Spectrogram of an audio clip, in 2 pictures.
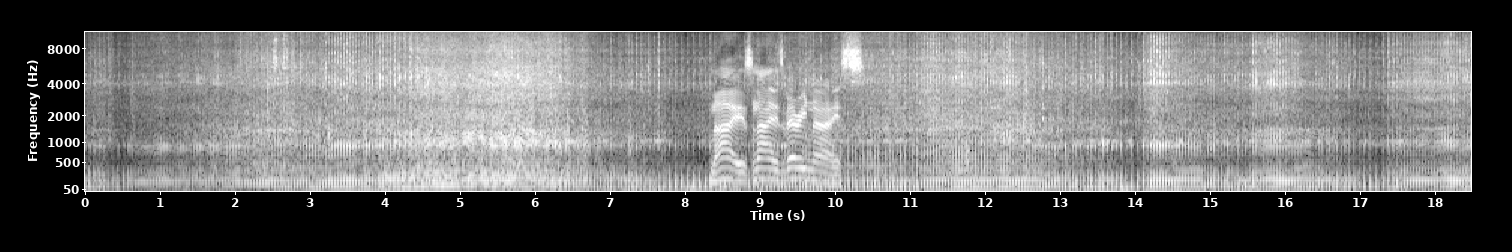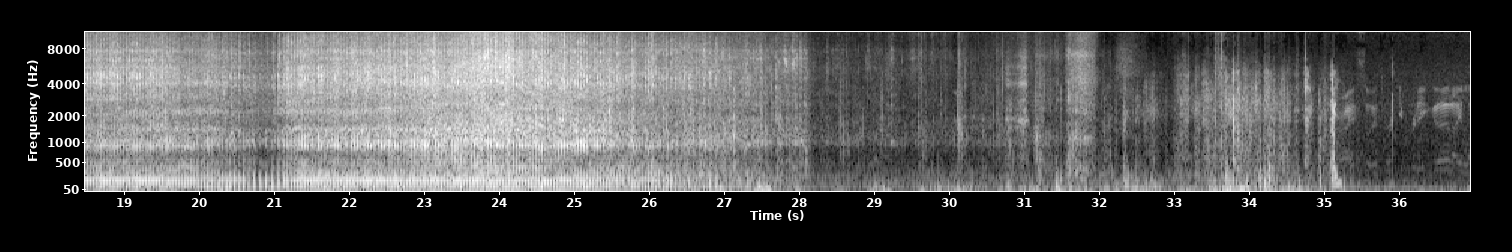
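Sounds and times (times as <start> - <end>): small engine revving: 0.0 - 28.2.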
